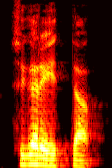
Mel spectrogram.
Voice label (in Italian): "sigaretta", crespinese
